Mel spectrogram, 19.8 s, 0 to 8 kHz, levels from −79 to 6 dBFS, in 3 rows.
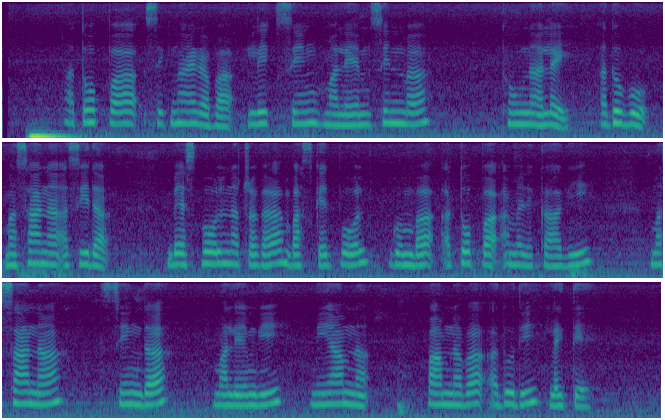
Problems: constant background noise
